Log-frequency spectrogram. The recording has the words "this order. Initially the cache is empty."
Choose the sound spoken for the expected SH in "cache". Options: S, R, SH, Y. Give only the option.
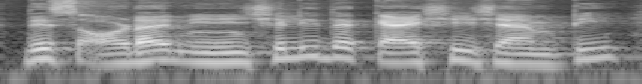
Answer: SH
